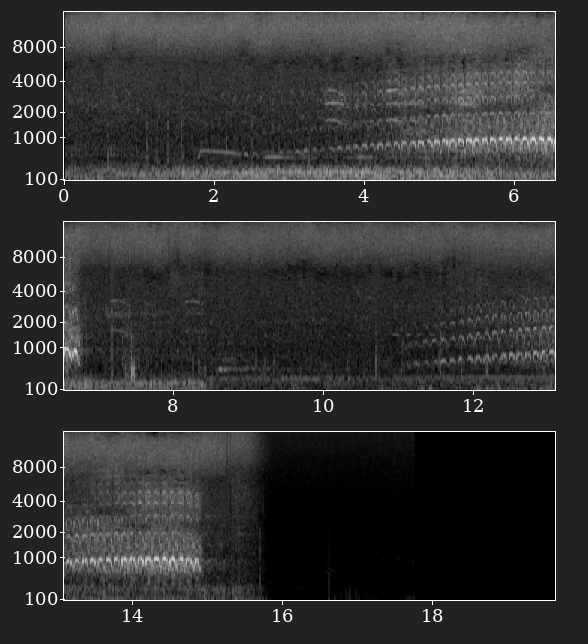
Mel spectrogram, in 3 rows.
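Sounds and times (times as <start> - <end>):
low rumbling background: 0.0 - 17.8
Wilson's snipe winnowing: 0.5 - 15.6.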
